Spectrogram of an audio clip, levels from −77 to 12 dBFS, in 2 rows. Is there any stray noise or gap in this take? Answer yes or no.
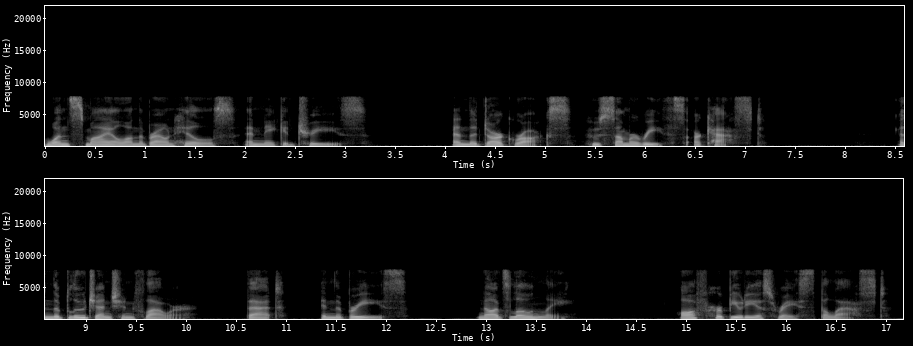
no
